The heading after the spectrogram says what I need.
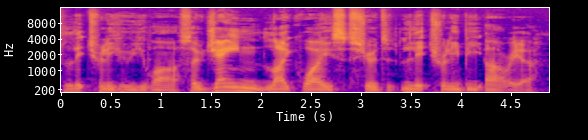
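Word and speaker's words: Jeyne: Her name is Jane. It rhymes with pain.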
